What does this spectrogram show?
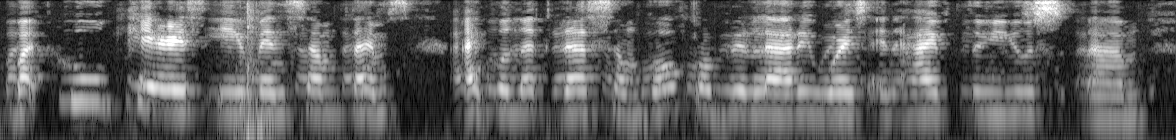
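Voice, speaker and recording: A woman's voice: a little high, fairly even intonation, moderate pace, sharp tone. A Filipino woman in her forties whose first language is Tagalog, giving an informal lesson in English with many fillers, restarts and small laughs. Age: 40s. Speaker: teacher. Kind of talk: informal lecture.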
